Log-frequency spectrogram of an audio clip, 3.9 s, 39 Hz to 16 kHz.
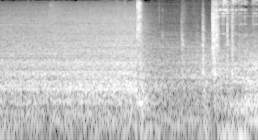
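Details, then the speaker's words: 1976 Ford F-250 heater blower motor, newly wired and mounted during heater core replacement, heater hoses not yet connected: steady, even whoosh of air with no wobble or scraping, a few handling clicks near the end; blower runs smoothly. "all right guys we got wired and mounted uh I don't have the water hoses on yet but we we'll uh start the uh electric motor"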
